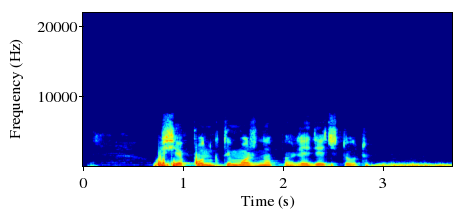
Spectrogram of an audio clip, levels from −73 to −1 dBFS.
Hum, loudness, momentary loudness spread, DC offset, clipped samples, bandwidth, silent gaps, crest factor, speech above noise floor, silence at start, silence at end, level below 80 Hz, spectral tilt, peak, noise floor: none; -20 LUFS; 12 LU; under 0.1%; under 0.1%; 7.6 kHz; none; 18 dB; 39 dB; 0.05 s; 0 s; -36 dBFS; -7.5 dB/octave; -2 dBFS; -58 dBFS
